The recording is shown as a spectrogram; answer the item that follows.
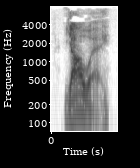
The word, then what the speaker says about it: Yahweh: It is the letters of the Tetragrammaton, Latinized into J-H-V-H, with vowels inserted. Yahweh, or Yehovah, is far more likely to be the correct pronunciation.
